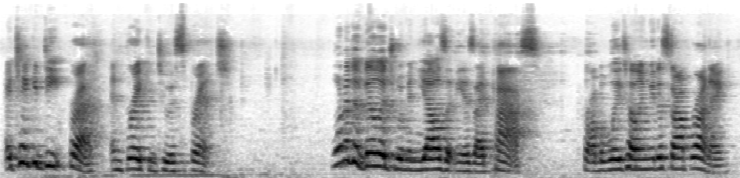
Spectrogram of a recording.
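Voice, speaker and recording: A woman reading a children's fantasy novel aloud in an expressive, careful storytelling style. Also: mid-range voice. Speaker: storybook reader. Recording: echoey, reverberant room.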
